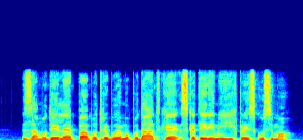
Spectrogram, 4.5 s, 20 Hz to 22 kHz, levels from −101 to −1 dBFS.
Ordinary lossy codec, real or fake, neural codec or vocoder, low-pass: none; fake; vocoder, 24 kHz, 100 mel bands, Vocos; 10.8 kHz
